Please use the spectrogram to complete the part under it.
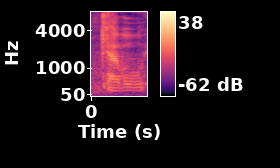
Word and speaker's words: Cavill: Cavill is pronounced like travel. Travel. Cavill.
